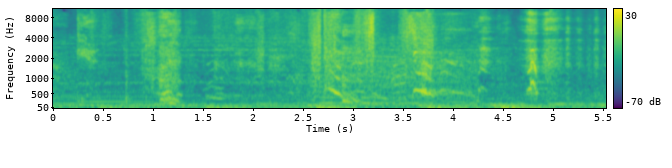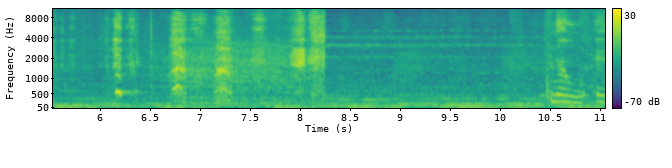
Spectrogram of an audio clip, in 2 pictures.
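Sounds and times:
bass-heavy background music: 0.0s - 11.0s.

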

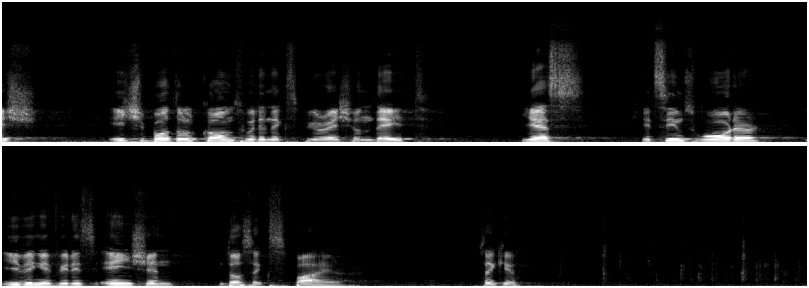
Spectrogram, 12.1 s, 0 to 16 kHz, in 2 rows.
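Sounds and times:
faint scattered applause: 10.5s - 12.0s.

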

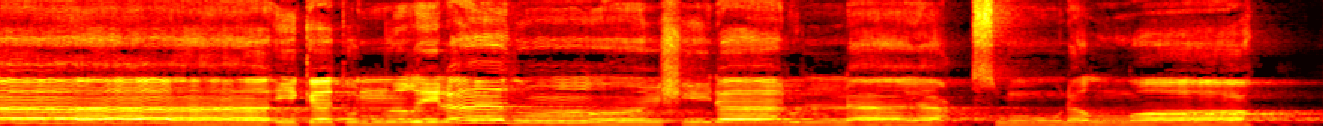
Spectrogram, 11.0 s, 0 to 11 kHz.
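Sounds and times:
young man chanting recitation: 0.0s - 10.6s.

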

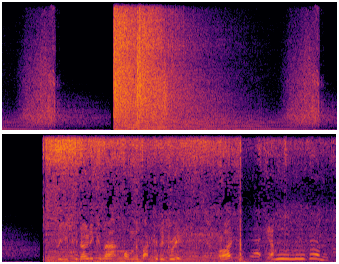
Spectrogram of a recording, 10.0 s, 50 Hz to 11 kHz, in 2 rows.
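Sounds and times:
loud whoosh hit: 0.3s - 5.6s.

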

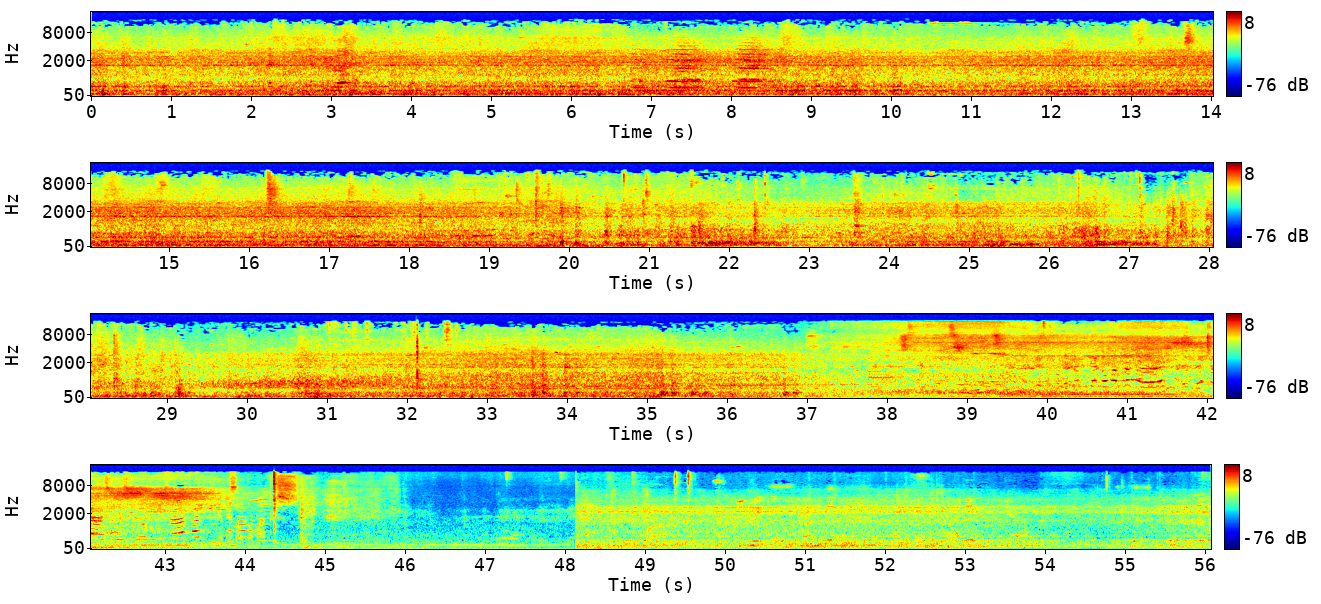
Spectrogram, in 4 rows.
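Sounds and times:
low rumble of train wheels on rail: 0.0s - 56.0s.

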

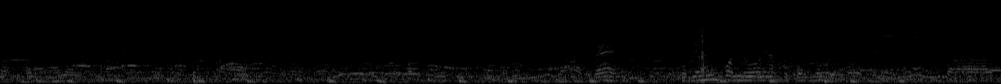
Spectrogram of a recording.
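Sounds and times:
faint voices talking: 0.0s - 10.0s.

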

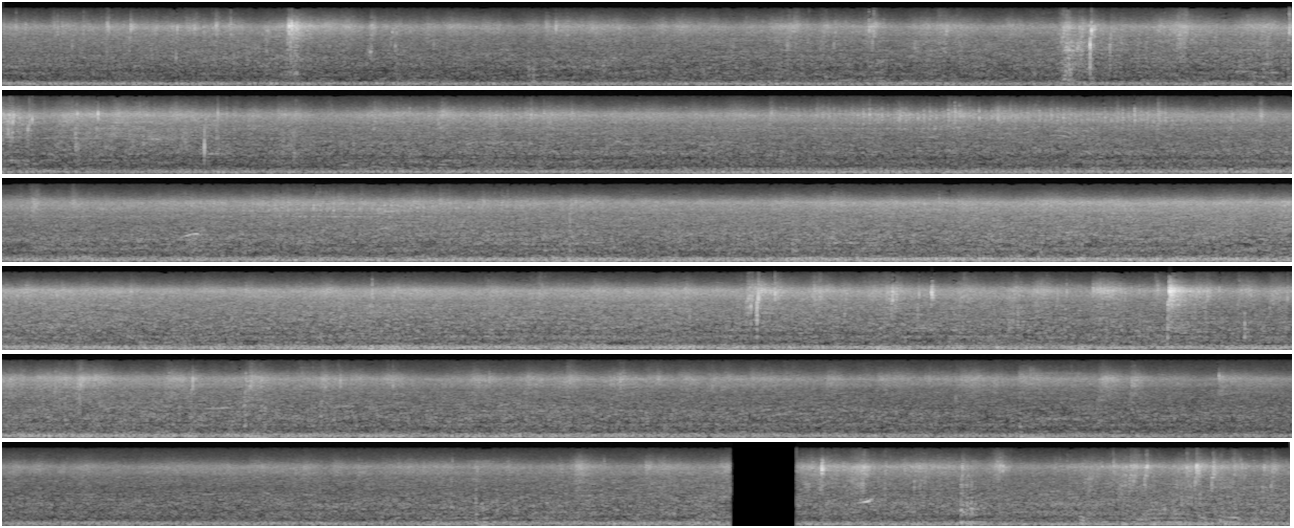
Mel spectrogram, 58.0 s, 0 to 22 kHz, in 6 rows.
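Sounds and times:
low rumble and hiss: 0.0s - 53.8s, 54.4s - 58.0s.

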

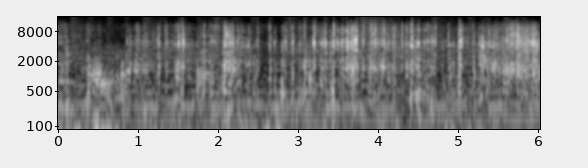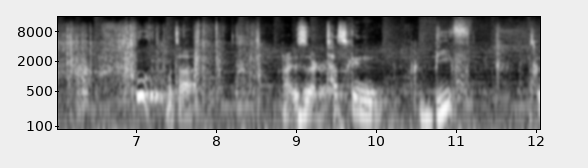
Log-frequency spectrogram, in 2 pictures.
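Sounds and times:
plastic packaging crinkling: 0.0s - 8.6s
background music: 0.0s - 12.0s.

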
